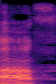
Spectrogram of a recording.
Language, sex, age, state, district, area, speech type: Assamese, male, 45-60, Assam, Majuli, rural, read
